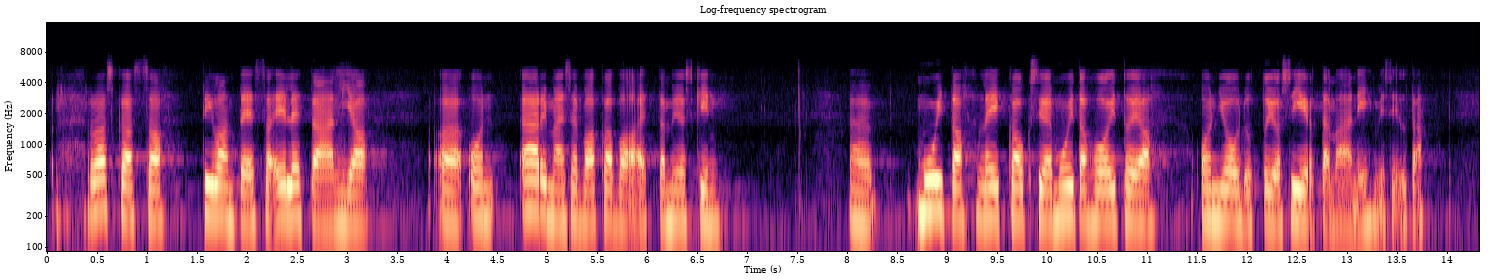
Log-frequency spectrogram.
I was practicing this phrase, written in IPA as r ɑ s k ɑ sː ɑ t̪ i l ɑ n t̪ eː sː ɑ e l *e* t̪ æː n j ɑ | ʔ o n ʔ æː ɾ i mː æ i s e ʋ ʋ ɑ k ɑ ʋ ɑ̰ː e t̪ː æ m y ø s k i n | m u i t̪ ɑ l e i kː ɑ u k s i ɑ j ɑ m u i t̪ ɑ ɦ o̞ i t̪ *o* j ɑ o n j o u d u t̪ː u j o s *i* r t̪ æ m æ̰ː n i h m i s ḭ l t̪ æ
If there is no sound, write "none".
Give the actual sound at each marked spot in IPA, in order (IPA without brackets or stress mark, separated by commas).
e, o, iː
